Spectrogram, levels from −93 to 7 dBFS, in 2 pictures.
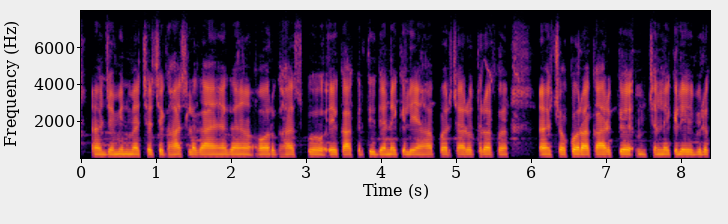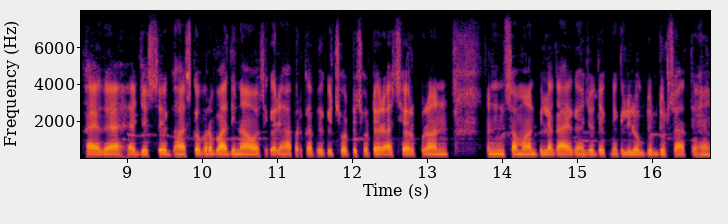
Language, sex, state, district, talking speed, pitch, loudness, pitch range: Hindi, male, Uttar Pradesh, Etah, 205 wpm, 115 Hz, -19 LUFS, 110-115 Hz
